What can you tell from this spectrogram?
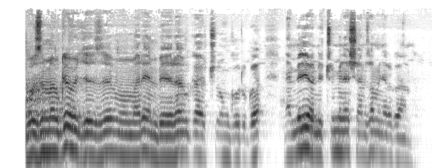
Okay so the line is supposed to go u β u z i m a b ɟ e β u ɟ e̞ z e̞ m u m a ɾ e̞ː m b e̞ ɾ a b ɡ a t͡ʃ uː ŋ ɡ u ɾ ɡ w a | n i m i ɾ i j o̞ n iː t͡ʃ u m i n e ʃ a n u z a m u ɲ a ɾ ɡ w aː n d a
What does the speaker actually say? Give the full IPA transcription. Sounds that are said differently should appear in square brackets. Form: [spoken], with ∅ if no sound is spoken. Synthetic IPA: u β u z i m a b [ɡ] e β u ɟ e̞ z e̞ m u m a ɾ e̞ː m b e̞ ɾ a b ɡ a t͡ʃ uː ŋ ɡ u ɾ ɡ w a | n [a] m i ɾ i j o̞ n [i] t͡ʃ u m i n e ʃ a n u z a m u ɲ a ɾ ɡ w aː n d a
